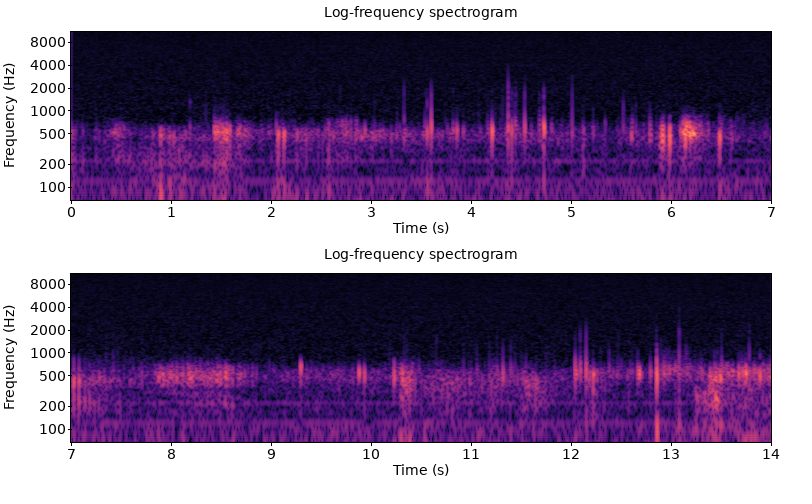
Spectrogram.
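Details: Continuous bubbling, gurgling stomach sounds with frequent small pops, recorded with a USB electronic stethoscope; only liquids taken at the time, cause unknown to the recorder: active bowel sounds.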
